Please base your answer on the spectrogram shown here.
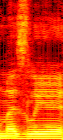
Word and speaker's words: Meslier: I think the cell meslier silent s in January get rid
